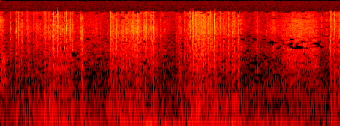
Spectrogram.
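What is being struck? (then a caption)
Spiral-bound paper notebook. Long acrylic nails tap rapidly on the cover of a medium-size spiral-bound paper notebook lying flat on a table, while the other hand holds a pen. The result is a dense run of fast, clicky taps with a bright crinkly edge over a steady low, muffled thump.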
